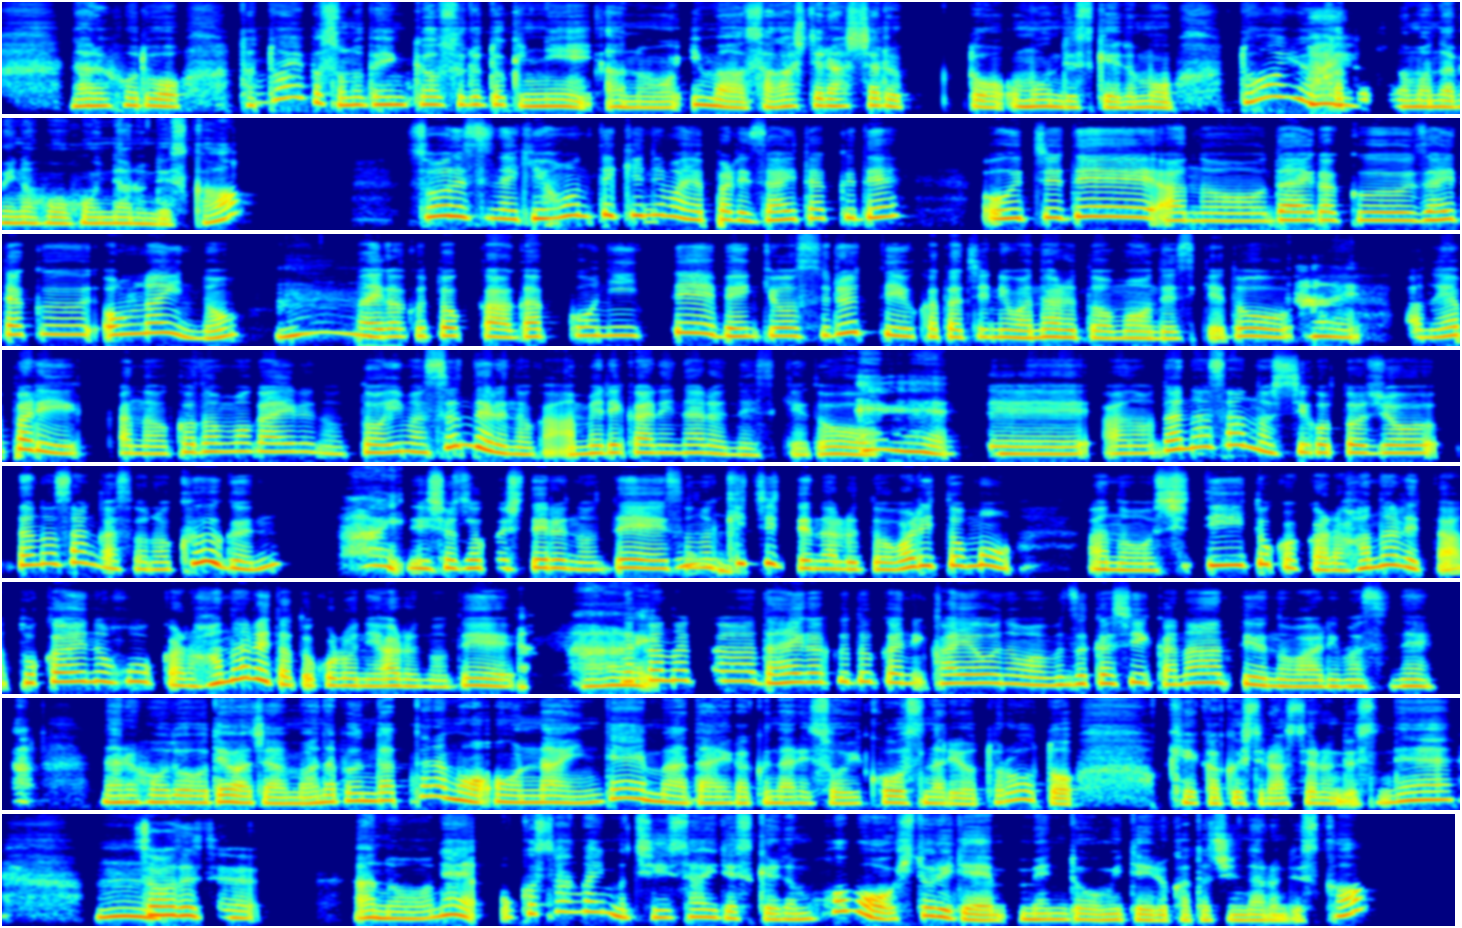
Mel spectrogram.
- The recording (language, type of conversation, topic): Japanese, advice, 学び直してキャリアチェンジするかどうか迷っている
- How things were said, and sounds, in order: none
